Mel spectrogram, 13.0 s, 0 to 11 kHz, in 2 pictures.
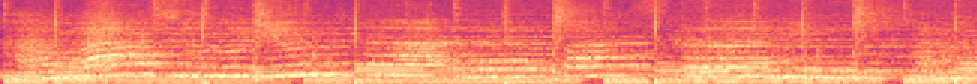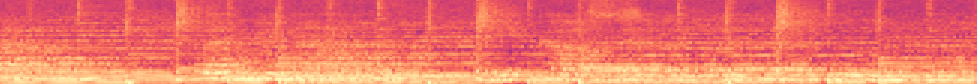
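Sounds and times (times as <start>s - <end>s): group of voices singing: 0.0s - 13.0s
instrumental backing with beat: 0.0s - 13.0s.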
